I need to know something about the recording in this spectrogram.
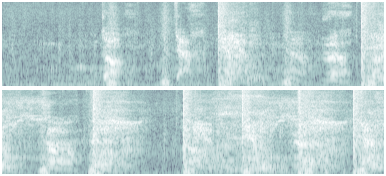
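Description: Punches thump repeatedly against a creature's body.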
